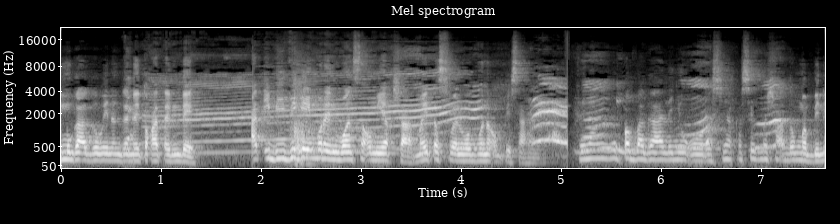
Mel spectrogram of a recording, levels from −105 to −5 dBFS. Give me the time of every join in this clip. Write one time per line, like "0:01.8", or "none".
0:00.8
0:05.1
